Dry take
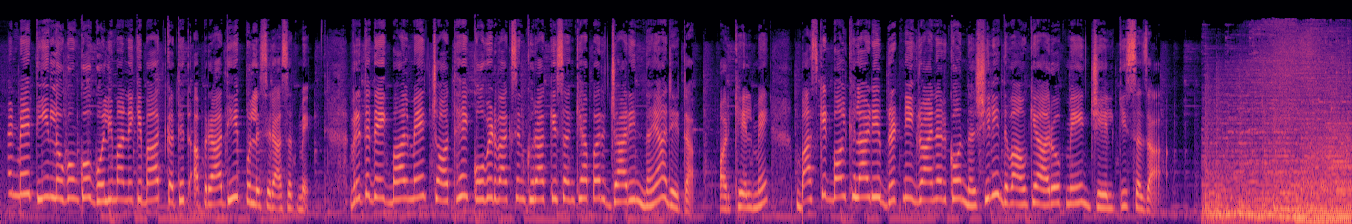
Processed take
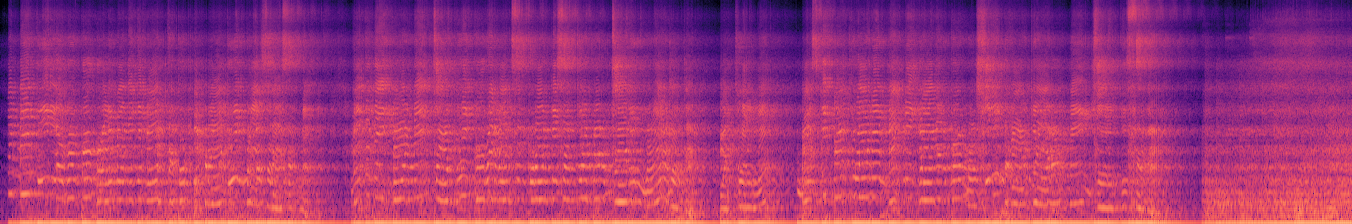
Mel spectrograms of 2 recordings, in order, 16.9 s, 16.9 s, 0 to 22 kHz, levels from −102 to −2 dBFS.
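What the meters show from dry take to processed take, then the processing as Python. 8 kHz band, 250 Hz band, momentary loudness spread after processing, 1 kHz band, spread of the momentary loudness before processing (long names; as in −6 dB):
+3.5 dB, −2.5 dB, 6 LU, +1.5 dB, 6 LU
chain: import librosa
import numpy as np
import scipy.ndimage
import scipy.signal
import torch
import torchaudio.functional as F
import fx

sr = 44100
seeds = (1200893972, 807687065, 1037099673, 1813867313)

p1 = fx.spec_trails(x, sr, decay_s=0.94)
p2 = np.abs(p1)
p3 = fx.ripple_eq(p2, sr, per_octave=1.7, db=9)
y = p3 + fx.echo_feedback(p3, sr, ms=172, feedback_pct=58, wet_db=-11.5, dry=0)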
